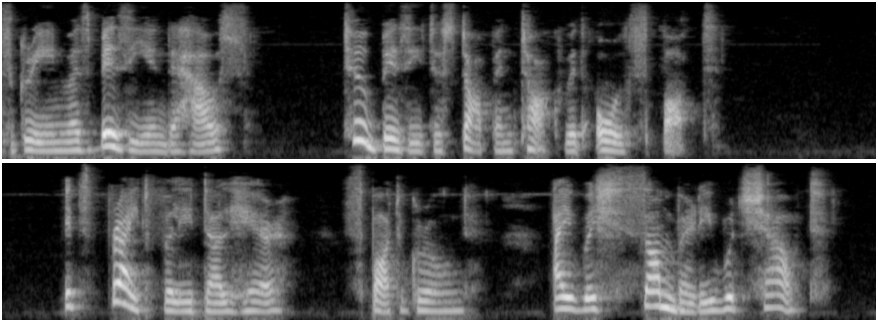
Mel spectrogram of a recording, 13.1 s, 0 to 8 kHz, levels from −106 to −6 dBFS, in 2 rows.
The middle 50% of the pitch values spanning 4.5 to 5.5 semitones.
Yes: average, 4.8 semitones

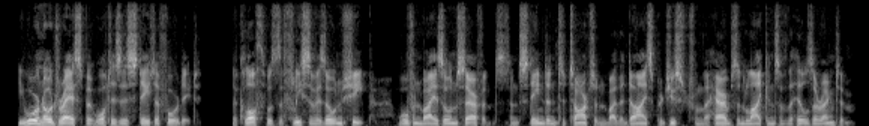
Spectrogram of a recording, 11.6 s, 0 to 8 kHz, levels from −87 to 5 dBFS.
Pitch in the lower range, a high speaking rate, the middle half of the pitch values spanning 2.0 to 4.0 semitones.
Yes: low, 105 Hz; fast, 210 wpm; average, 3.5 semitones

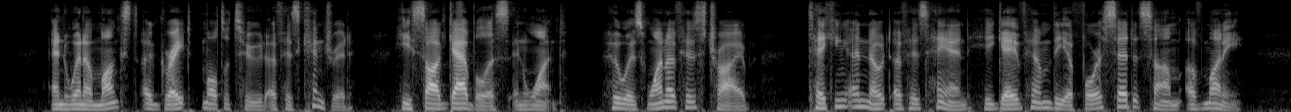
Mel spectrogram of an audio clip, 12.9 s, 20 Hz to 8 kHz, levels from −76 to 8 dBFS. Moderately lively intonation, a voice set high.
No: average, 4.1 semitones; low, 120 Hz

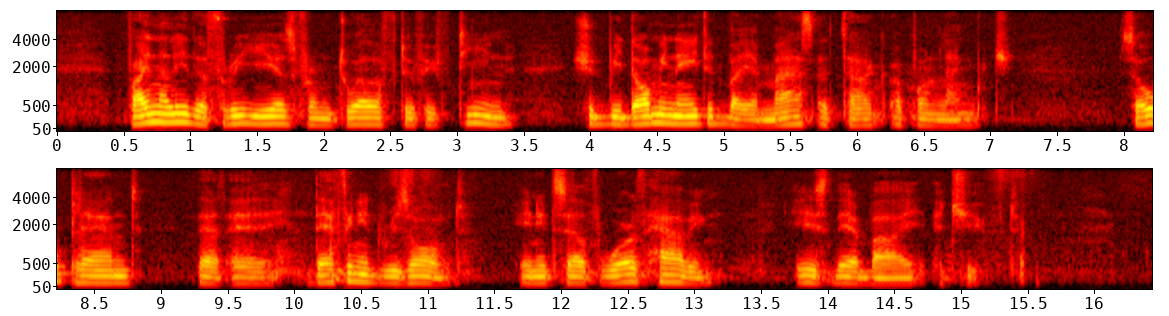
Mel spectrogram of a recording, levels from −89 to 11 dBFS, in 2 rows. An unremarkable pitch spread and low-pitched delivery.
Yes: average, 3.4 semitones; low, 120 Hz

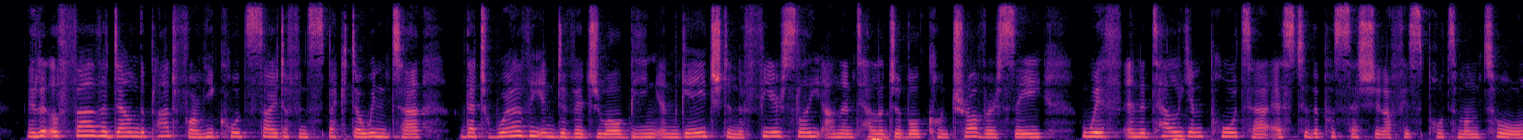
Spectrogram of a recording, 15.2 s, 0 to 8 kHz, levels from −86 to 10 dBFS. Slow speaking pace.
Yes: slow, 130 wpm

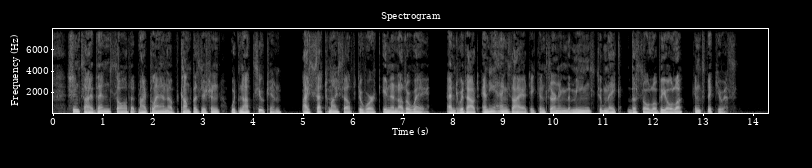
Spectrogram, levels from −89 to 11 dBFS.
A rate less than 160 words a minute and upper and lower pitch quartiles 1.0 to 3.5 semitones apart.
No: average, 140 wpm; average, 4.1 semitones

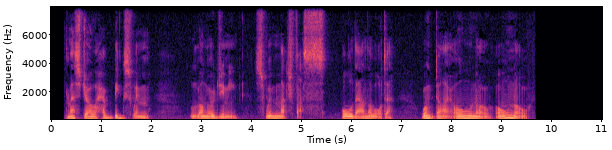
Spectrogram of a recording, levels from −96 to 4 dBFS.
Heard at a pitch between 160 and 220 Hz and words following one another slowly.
No: medium, 140 Hz; slow, 115 wpm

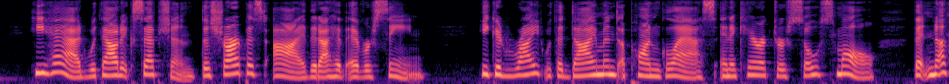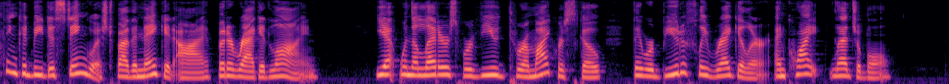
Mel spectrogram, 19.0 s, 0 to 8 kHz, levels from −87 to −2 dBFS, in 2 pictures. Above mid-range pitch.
Yes: high, 205 Hz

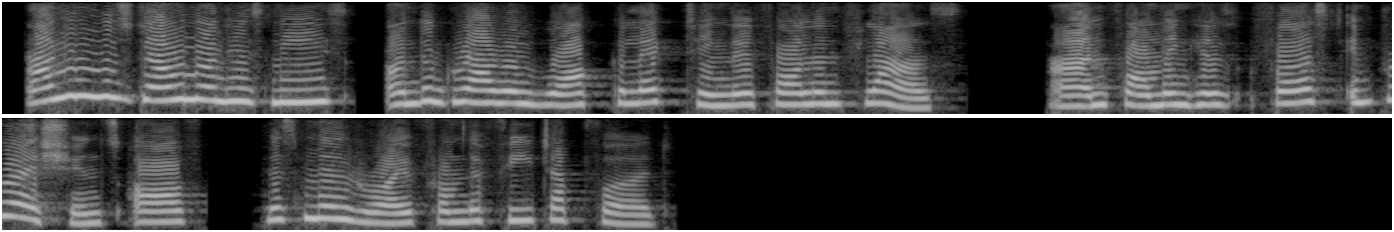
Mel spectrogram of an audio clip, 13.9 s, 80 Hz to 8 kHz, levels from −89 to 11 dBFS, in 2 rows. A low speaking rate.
Yes: slow, 110 wpm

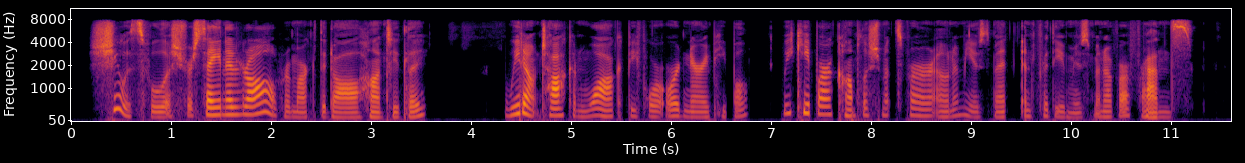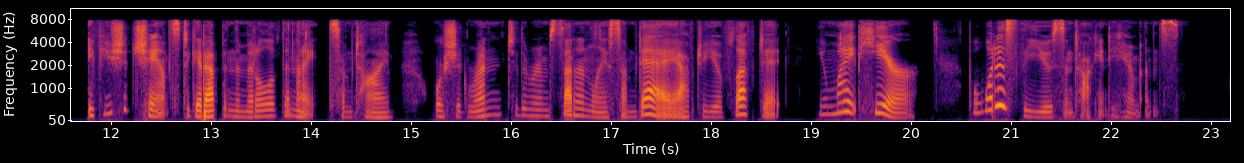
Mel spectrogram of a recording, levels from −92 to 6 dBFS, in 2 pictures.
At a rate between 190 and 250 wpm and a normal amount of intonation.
No: average, 200 wpm; wide, 6.3 semitones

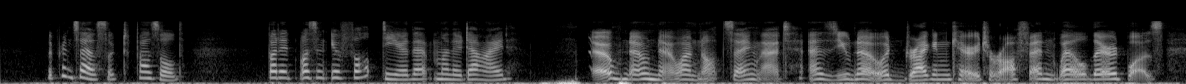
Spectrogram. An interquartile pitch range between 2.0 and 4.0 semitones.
Yes: average, 3.7 semitones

